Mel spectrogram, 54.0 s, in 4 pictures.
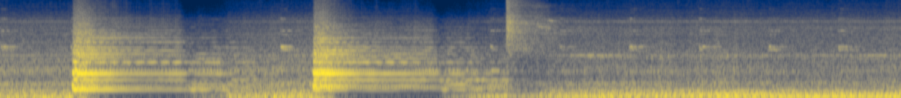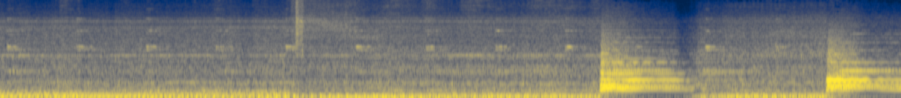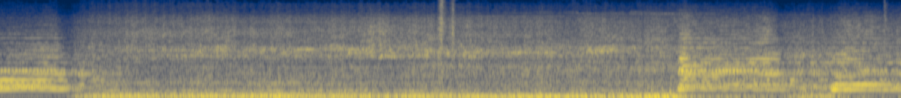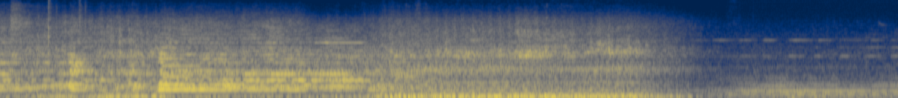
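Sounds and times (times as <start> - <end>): train rumbling over rails: 0.0 - 54.0
train horn blasts: 1.0 - 4.0, 4.6 - 7.7, 22.5 - 24.5, 25.9 - 28.8, 37.2 - 47.0.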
